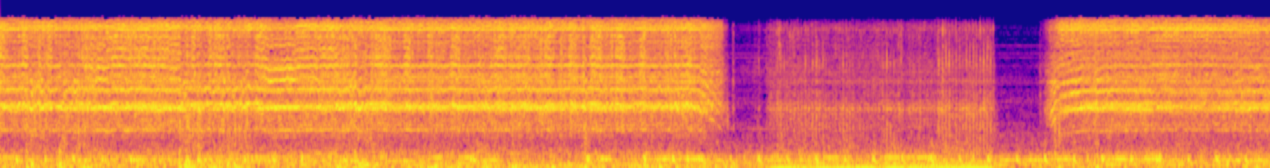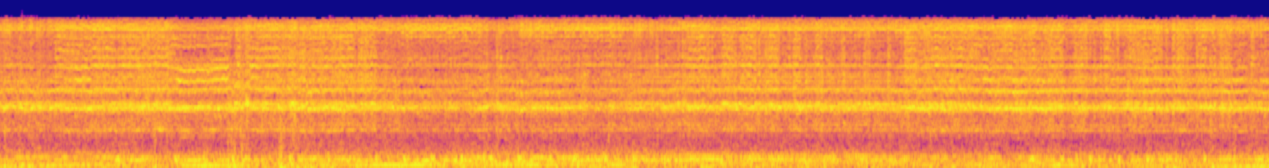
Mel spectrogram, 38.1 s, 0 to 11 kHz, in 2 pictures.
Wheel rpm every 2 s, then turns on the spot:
170, 170, 170, 170, 170, 60, 30, 30, 150, 170, 160, 160, 160, 160, 170, 170, 170, 160, 160.
12-14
